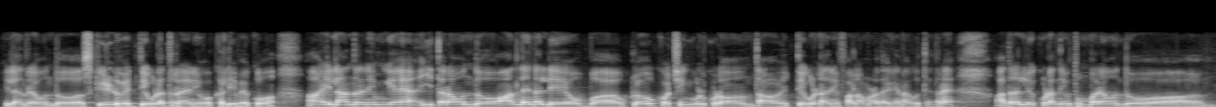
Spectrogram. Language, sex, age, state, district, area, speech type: Kannada, male, 18-30, Karnataka, Chikkaballapur, urban, spontaneous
